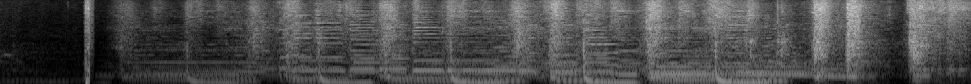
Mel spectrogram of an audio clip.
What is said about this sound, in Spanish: el texto completo de la canción, que suena así. Escuchemos un poquito.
